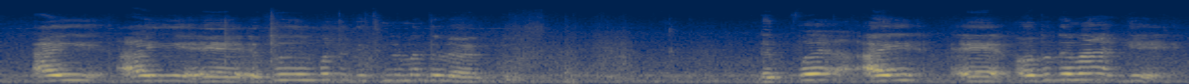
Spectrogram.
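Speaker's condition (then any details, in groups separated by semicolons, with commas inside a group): Cerebral palsy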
